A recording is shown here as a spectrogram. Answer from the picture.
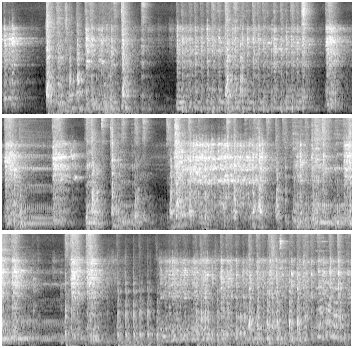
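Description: Free improvisation: an amplified wooden board struck with mallets gives irregular sharp knocks, over electronic sounds and electric guitar in dense, shifting stretches.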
